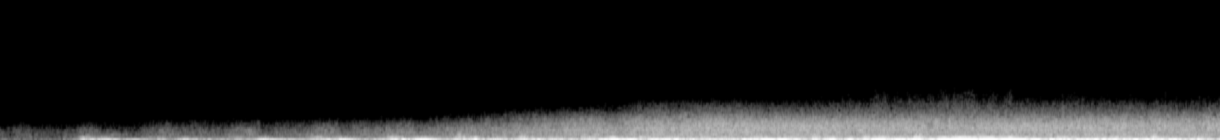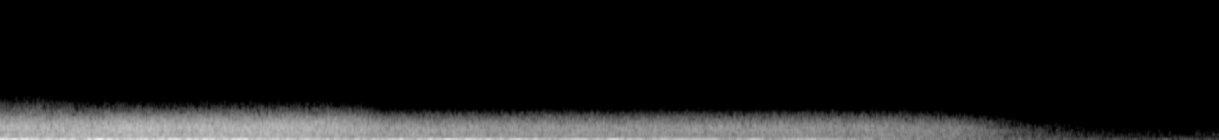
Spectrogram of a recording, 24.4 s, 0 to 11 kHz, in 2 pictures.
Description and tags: KELSOT12 longer slide hydrophone deeper
Booming sound created via an avalanche on Kelso Dunes recorded on hydrophone buried in dune.
california, mojave-desert, musical, sand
